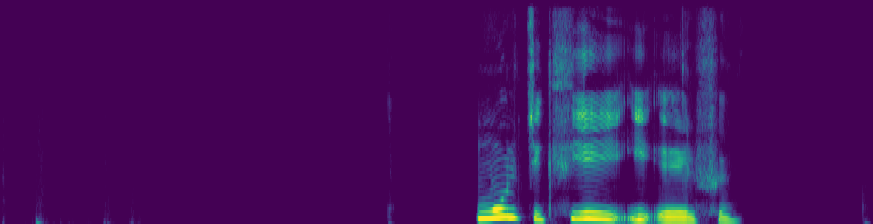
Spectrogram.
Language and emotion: Russian, sad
